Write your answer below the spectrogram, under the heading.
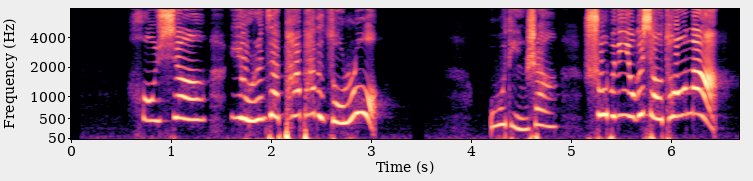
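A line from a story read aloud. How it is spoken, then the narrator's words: Little mouse crying out. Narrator (Chinese): 小老鼠喊了起来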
